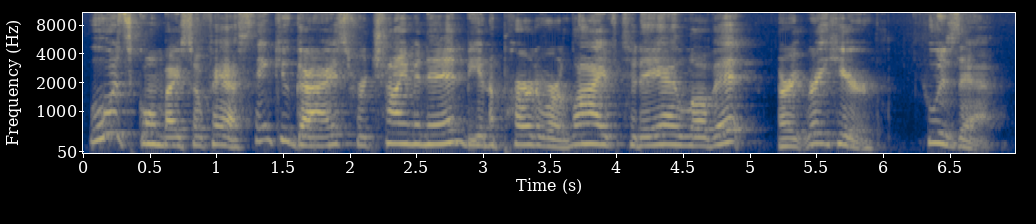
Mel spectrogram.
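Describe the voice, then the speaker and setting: A woman's voice: medium pitch, lively intonation, moderate pace. A middle-aged woman hosting a card-making livestream, chatting casually with viewers in a boisterous, outspoken way and laughing often. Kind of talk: casual live-stream chat.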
